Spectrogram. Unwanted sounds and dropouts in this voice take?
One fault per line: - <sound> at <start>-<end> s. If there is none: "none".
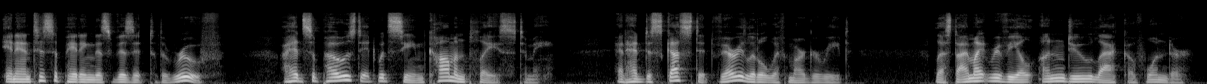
none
